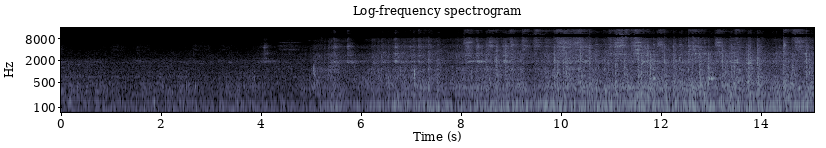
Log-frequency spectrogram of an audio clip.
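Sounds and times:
electric train rumble: 0.0s - 15.0s
train wheel clicks: 5.0s - 15.0s.

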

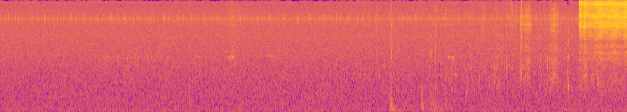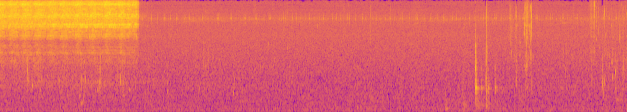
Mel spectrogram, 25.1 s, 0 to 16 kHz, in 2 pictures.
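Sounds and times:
fishing reel whirring: 10.4s - 15.4s.

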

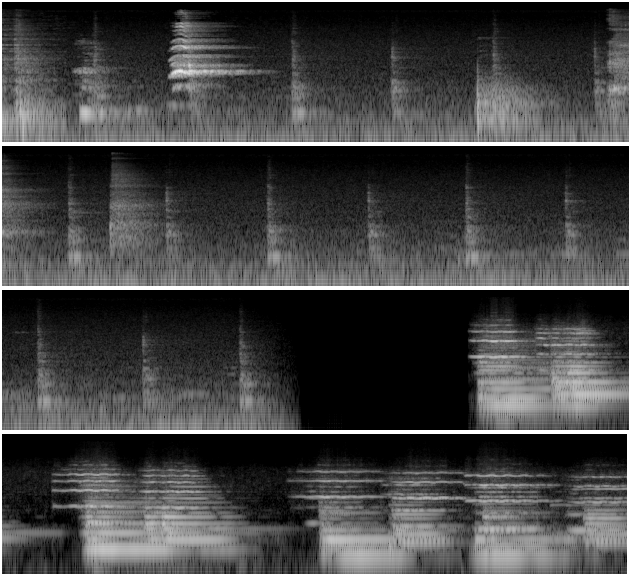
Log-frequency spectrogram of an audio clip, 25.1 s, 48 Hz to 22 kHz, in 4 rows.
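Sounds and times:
clock ticking: 0.0s - 15.4s.

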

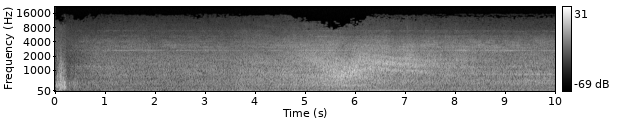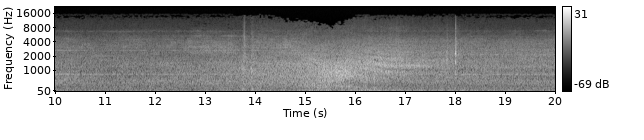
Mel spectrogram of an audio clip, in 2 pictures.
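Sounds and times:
faint high engine whine: 0.0s - 20.0s
jet engines droning: 0.0s - 20.0s.

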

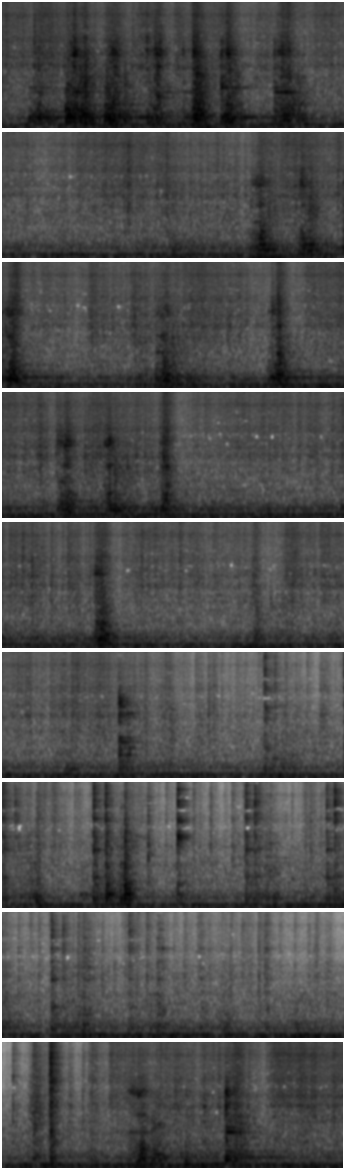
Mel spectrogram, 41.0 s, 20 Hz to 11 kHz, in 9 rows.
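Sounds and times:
noodles sizzling in a wok: 0.0s - 41.0s
metal spatula knocking wok: 28.5s - 30.0s, 31.6s - 34.8s.

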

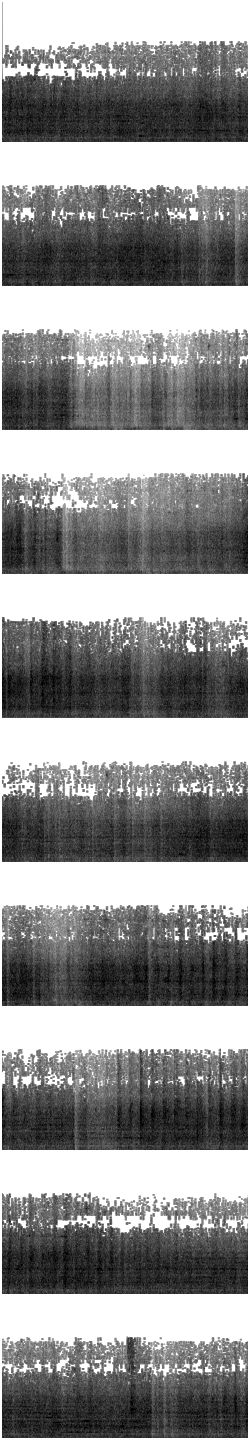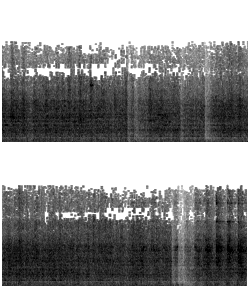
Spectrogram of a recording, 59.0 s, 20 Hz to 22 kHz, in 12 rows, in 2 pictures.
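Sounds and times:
train wheels clattering on rails: 0.0s - 59.0s.

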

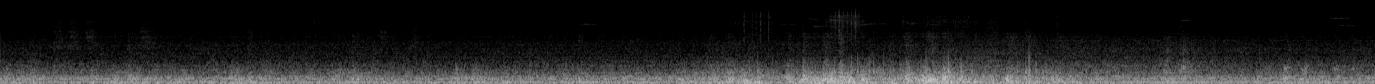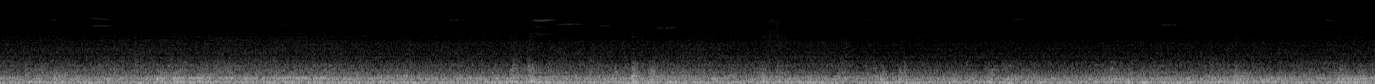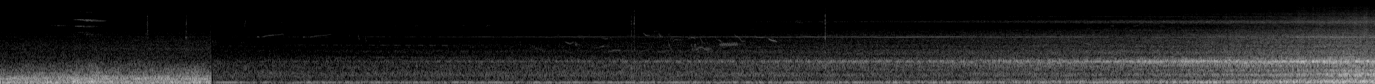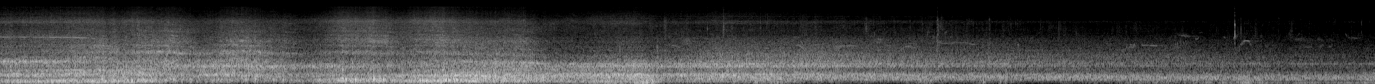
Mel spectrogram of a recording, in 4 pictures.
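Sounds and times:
electric train humming: 0.0s - 25.1s, 31.3s - 55.0s
train rumble from on board: 0.0s - 55.0s
birds chirping: 30.0s - 35.7s, 46.4s - 55.0s.

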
